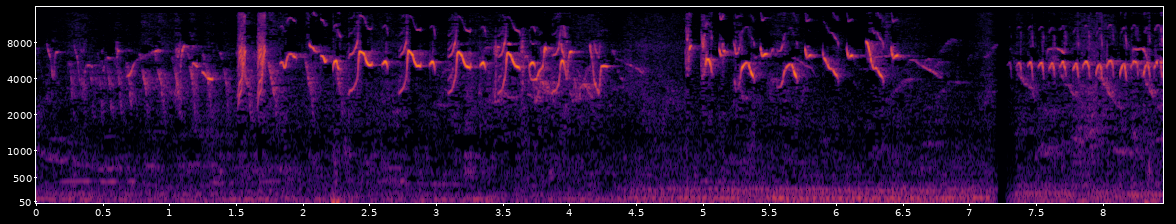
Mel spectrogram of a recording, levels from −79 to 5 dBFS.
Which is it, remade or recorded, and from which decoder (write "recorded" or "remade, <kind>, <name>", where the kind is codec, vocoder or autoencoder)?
recorded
